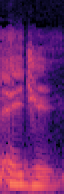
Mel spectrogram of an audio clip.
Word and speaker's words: Agee: Steve, how do you say his last name? Agee? – Like two A-G. Letters. Agee, yeah.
